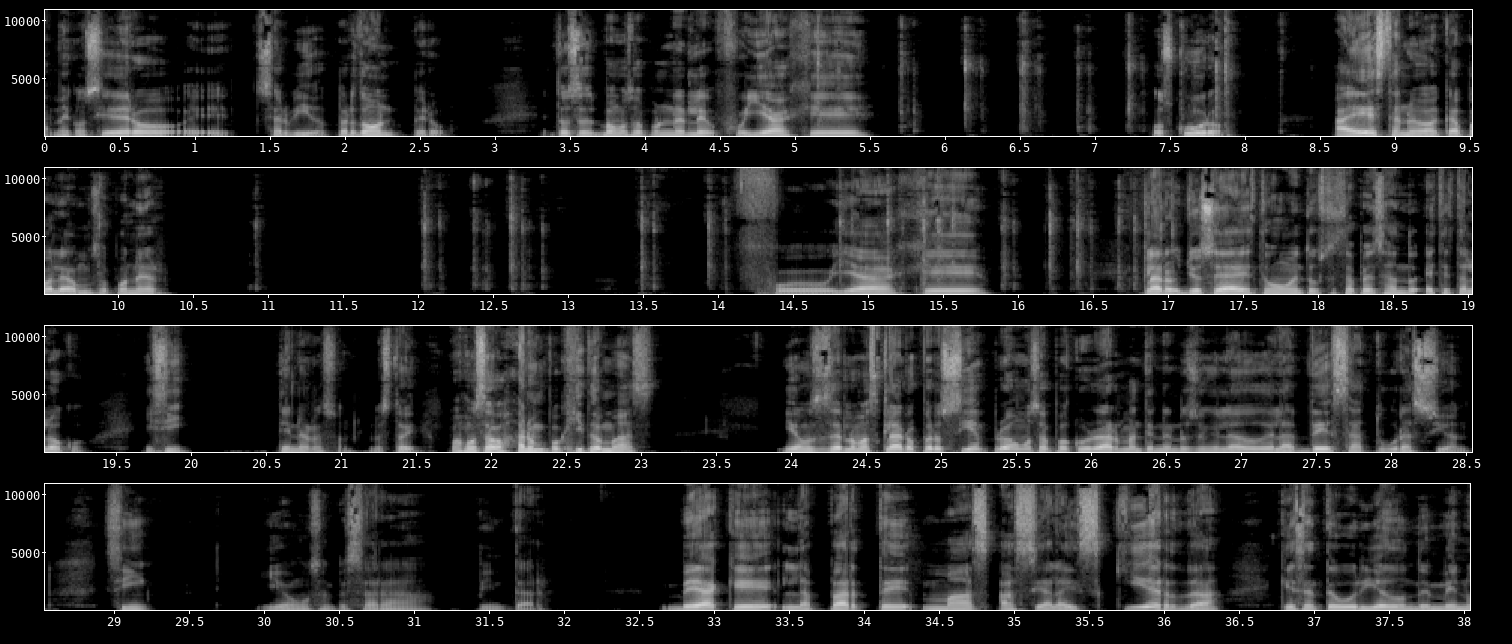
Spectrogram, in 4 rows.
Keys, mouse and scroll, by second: 2.2 click, 3.1 click, 3.7 click, 4.7 click, 5.7-8.6 typing, 9.0 click, 9.3 click, 12.3-17.7 typing, 22.9-26.5 drag, 29.7 click, 30.1-32.5 drag, 32.9 click, 33.5-34.5 drag, 35.5-37.7 drag.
